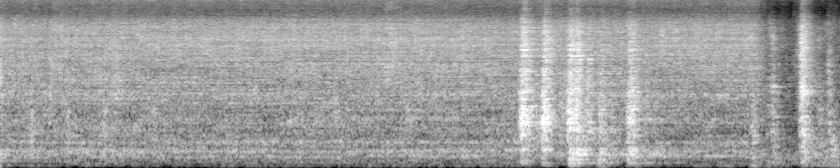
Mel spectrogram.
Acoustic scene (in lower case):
kitchen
